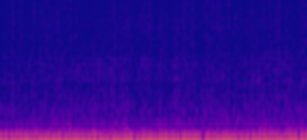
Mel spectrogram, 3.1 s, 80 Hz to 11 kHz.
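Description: Ford Cougar with a 5.0 V8 and Flowmaster exhaust idling close by, a steady deep rumble with a slight uneven lope from a lingering misfire, continuous and alone.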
